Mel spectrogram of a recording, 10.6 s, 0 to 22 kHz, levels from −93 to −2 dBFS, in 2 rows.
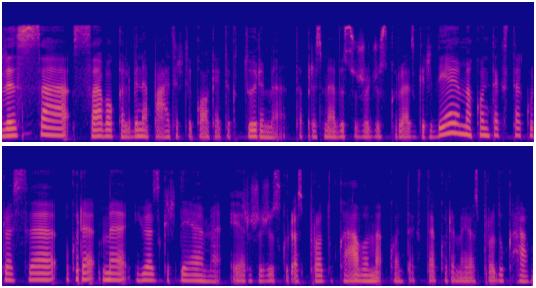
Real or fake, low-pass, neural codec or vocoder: real; 10.8 kHz; none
